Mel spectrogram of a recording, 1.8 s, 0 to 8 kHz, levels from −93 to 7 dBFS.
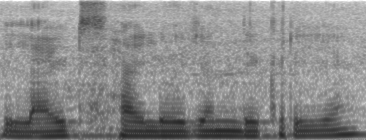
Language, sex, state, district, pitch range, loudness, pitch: Hindi, male, Uttar Pradesh, Lucknow, 100-105 Hz, -14 LUFS, 100 Hz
